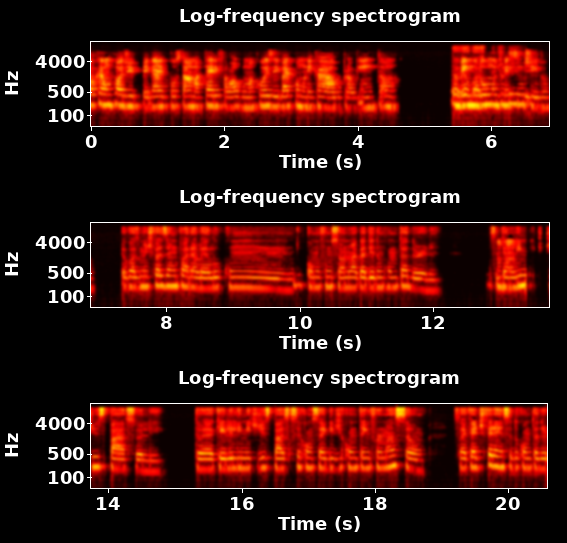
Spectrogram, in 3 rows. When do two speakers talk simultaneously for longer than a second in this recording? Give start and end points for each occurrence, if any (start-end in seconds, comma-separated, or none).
5.4-6.7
